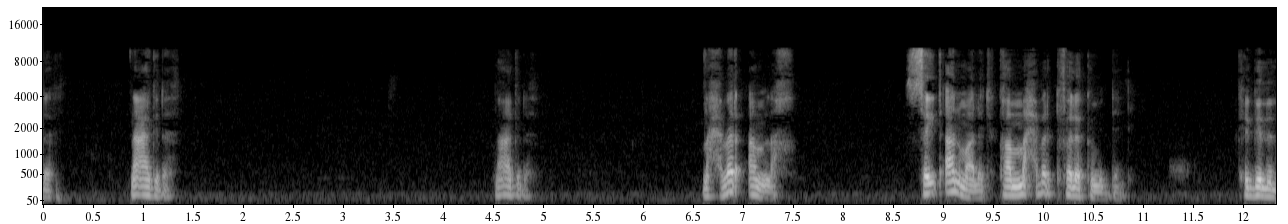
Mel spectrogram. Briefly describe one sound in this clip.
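A man speaks calmly and close by, in short bursts with pauses.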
